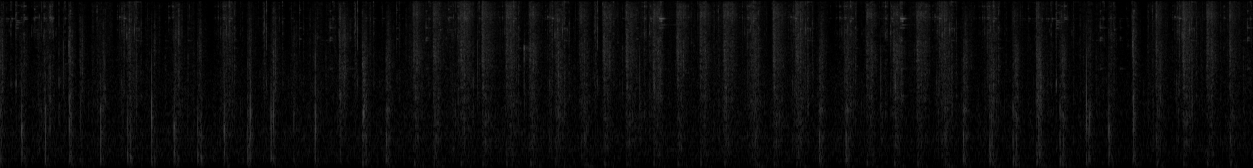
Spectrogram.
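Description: Running footsteps thud on grass and dirt.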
